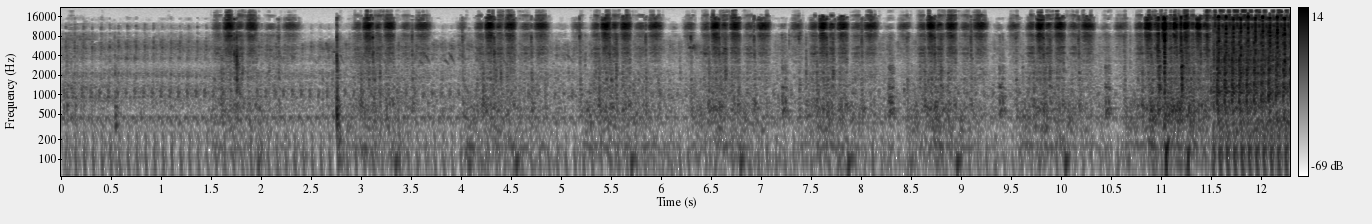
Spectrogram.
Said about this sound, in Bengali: ফাইনালি আমাদের মেশিন স্টার্ট উঠেছে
